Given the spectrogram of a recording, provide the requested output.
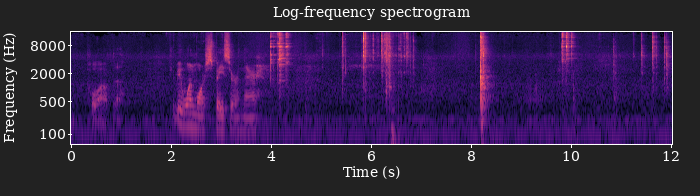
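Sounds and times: steady low hum: 0:00.0 - 0:12.0
metal clinks and knocks: 0:09.8 - 0:10.2.

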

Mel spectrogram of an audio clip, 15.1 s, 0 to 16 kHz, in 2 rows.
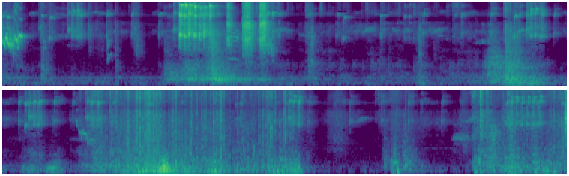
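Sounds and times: birds fluttering wings in cage: 0:06.7 - 0:11.8, 0:12.5 - 0:15.0.

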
